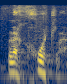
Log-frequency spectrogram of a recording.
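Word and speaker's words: Lekgotla: Okay, that's the essence of Lakota. Excellent. Here we go. One more time, so I've got the pronunciation. Lekotla.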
